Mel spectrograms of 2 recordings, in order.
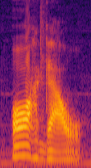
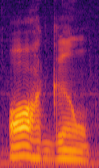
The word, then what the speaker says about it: órgão: som sai pelo nariz sem esse tio aqui nós leriam orgal nós não falamos orgal nós falamos órgão e qual é a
